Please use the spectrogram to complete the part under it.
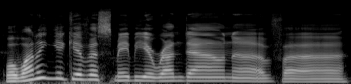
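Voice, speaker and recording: A man co-hosting a casual podcast, tossing in deadpan joking quips. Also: on the high side, a little slow, clear, resonant tone, dry recording, studio quality. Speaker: podcast co-host.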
